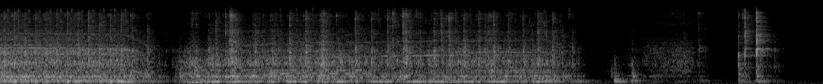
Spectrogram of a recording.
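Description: A sewing machine stitches the shoulder seams of a pareo garment, a close, steady rapid needle chatter running for about six seconds, then brief stops and short bursts of stitching.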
